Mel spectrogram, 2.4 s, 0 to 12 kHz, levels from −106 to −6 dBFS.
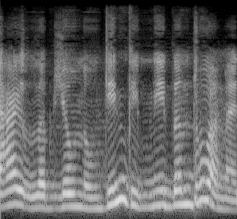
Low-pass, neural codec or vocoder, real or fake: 10.8 kHz; codec, 24 kHz, 0.9 kbps, WavTokenizer, medium music audio release; fake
